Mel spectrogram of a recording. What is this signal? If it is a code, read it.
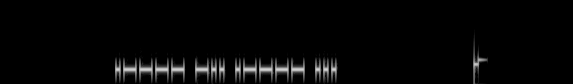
Morse code, heard as a keyed tone, about 30 wpm, 700 Hz. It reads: 1D1S
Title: Four Challenging Letter-Number Combinations 30wpm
